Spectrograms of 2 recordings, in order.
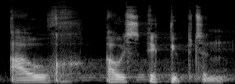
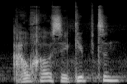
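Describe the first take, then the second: First: Slow, falling statement on "Auch aus Ägypten"; confirming. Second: Raised-pitch question on "Auch aus Ägypten". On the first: Father confirming to the questioner, slow and settled. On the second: Someone asking father about the boy's origin, questioning. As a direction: ask "Auch aus Ägypten" high, climbing to the end. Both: A narrator's reading.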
